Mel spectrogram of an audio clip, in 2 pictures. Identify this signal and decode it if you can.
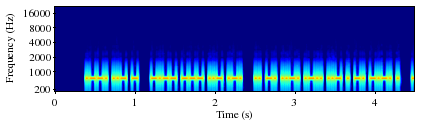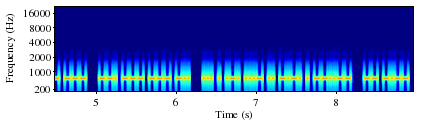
Morse code, heard as a keyed tone, about 48 wpm, 700 Hz. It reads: PUT YOUR INFLUENCE TO GOOD SERVICE, MY
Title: Sentences from Top 1100 Words 50wpm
